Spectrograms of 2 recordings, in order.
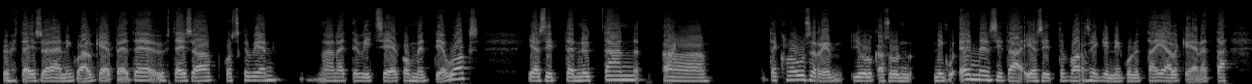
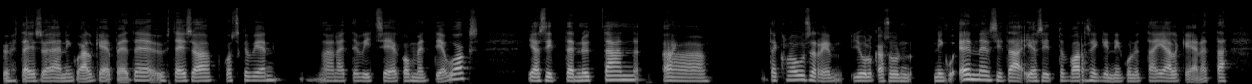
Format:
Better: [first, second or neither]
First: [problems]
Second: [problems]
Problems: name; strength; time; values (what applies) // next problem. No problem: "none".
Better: second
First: distortion; heavy; 7 dB below the speech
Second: none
